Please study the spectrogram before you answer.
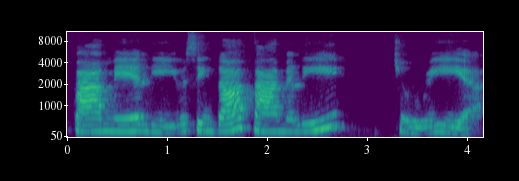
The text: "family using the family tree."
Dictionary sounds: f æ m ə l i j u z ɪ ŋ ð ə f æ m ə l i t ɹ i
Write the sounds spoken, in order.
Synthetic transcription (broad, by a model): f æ m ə l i j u s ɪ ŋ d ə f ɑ m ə l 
